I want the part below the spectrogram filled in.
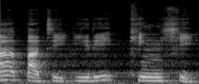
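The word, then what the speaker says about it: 立入禁止: มี เป็น ตัว คันจิเนาะ อ่าน ว่า ตะจิ อิริ คิงฉิ นะ ทุก คน ขึ้น ชื่อ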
